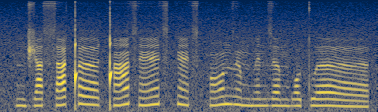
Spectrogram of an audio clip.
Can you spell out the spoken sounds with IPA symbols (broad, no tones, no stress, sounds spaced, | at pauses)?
n d͡ʒ a s a ǃ ɜː ǃ ã s ɛ̃ː s k ɛ̃ː s k ɔ̃ n z ə̃ m b ɛ̃ n z ɜ m b ɔ tʷ ɜː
